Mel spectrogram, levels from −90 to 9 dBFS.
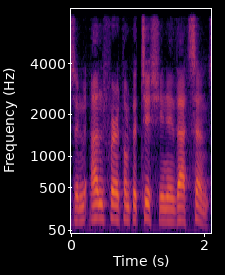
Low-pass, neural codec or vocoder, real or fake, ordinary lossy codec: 7.2 kHz; codec, 16 kHz, 0.5 kbps, FunCodec, trained on LibriTTS, 25 frames a second; fake; none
